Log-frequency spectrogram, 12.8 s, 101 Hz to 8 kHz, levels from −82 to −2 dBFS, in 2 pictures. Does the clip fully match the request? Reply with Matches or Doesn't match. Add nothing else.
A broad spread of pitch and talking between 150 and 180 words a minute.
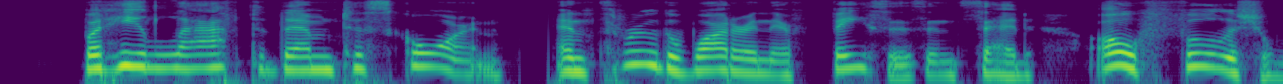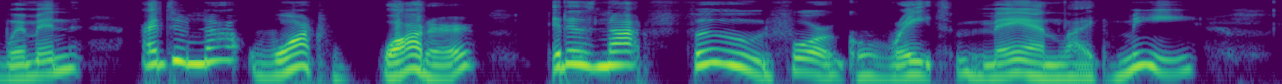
Matches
